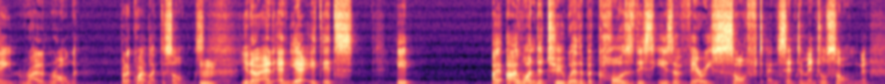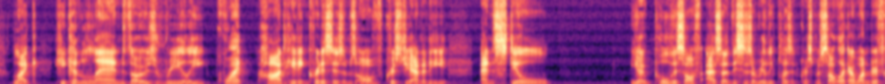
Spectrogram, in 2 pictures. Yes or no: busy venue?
no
